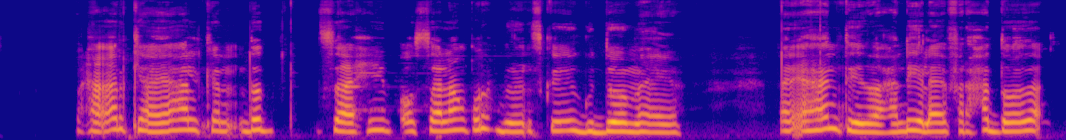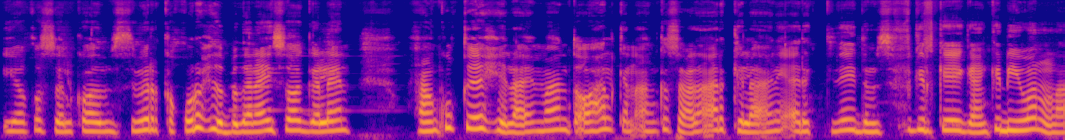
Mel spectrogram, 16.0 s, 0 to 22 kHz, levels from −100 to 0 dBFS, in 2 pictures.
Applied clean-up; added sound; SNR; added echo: neural mask model DeepFilterNet 3.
